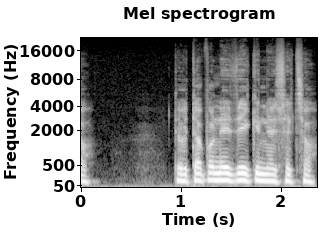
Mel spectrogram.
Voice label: "boneddig", welsh

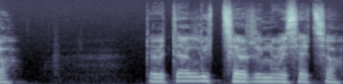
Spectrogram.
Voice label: "litr", Welsh

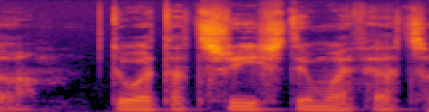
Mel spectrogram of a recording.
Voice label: "trist", Welsh

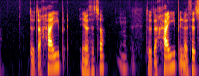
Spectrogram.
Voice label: "rhaib", welsh

